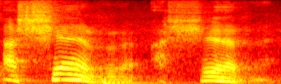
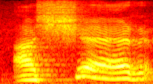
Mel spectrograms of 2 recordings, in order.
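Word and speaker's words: אשרי: Allí la palabra bienaventurado en hebreo es una palabra que se pronuncia más o menos asher.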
